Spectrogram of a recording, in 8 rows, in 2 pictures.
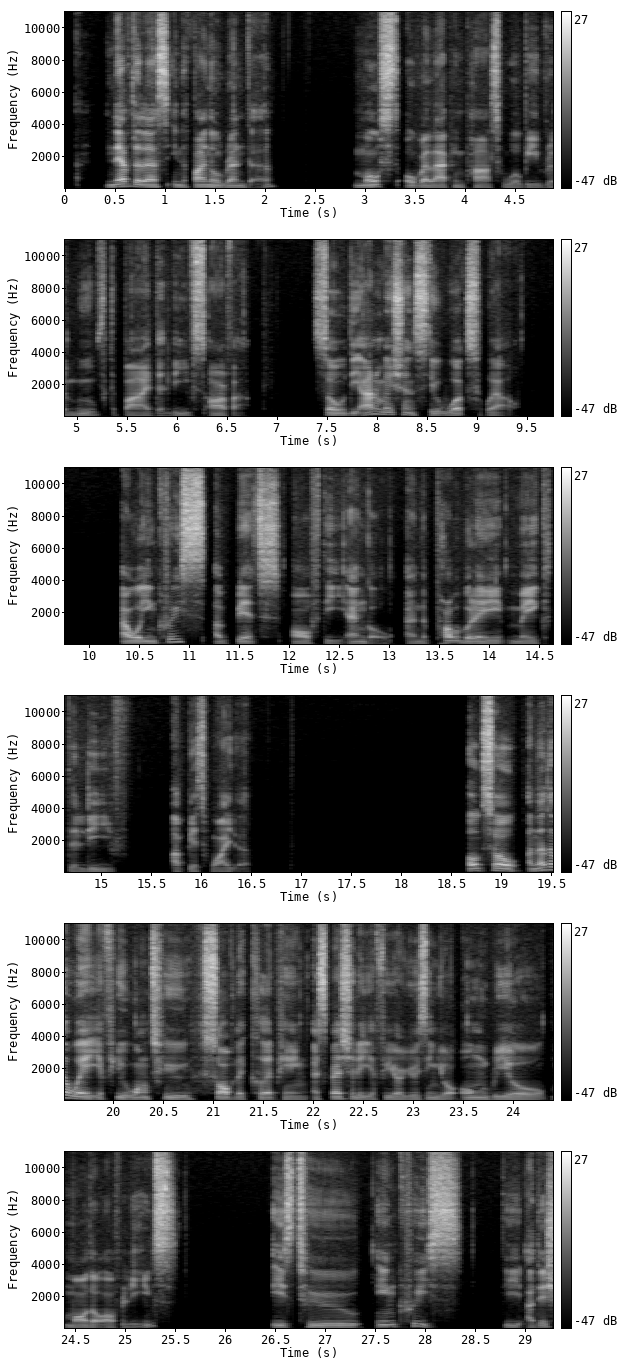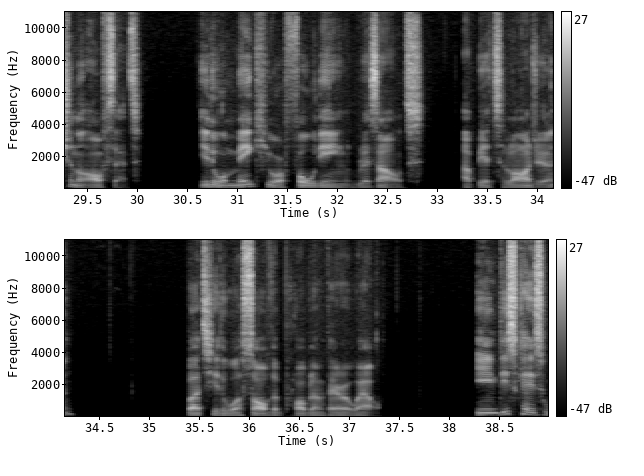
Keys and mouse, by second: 0.8 click, 1.3 shift+click, 1.8-3.3 drag, 6.9 z, 9.0 z, 10.9 space, 11.8 space, 11.9-12.2 drag, 12.5 click, 13.7-14.3 drag, 14.4 shift+click, 14.8 click, 15.4 click, 15.8 shift+space, 16.4 click, 16.7 space, 16.9 click, 17.5 click, 17.6 Tab, 17.7 a, 17.8 s, 17.9 x, 18.4 click, 18.5 Tab, 19.5 shift+space, 20.1 space, 20.8 ctrl+alt+shift+q, 21.3 z, 21.8 shift+space, 22.3 click, 22.8 click, 25.4 click, 26.1-28.1 drag, 28.7-29.3 drag, 29.6 z, 31.3 space, 32.6 space, 34.0 shift+space, 34.6 z, 38.6 w.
